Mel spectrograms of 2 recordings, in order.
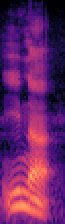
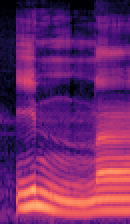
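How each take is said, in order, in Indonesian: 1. Bunyi n pendek dan tunggal. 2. Bunyi n rangkap dan ditahan lebih lama. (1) "bukan ina" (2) "inna ditekan karena bertasdid"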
